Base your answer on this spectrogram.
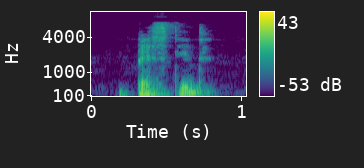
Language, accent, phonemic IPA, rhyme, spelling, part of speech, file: English, Southern England, /ˈbɛstɪd/, -ɛstɪd, bested, verb, LL-Q1860 (eng)-bested.wav
- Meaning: simple past and past participle of best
